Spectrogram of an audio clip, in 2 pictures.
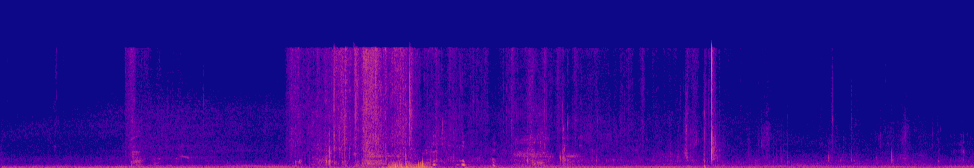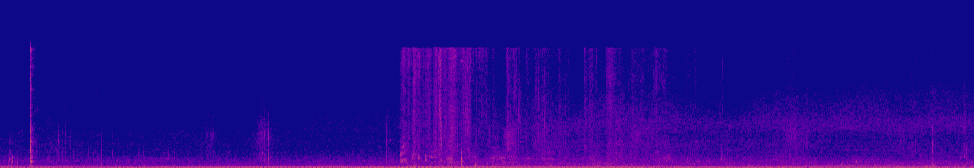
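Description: A German shepherd moving about on grass, with a loud burst of dog sounds about three to four seconds in, then a few sharp clicks and some rustling later on, over a steady low hum.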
